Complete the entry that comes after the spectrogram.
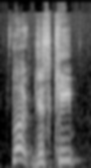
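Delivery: usual speaking voice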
